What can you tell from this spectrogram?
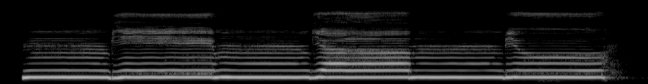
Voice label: by m byi m bya m byu, JPN; ALYS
